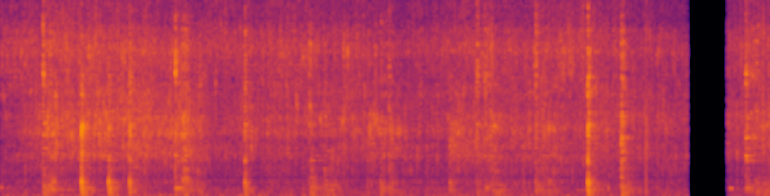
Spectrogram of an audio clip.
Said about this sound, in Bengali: প্রথমে আমি পনিরটা ভেজে নিচ্ছি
